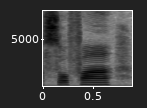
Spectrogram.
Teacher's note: a sílaba tônica se encontra na última sílaba. Então, ela é uma oxítona.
